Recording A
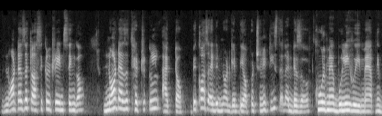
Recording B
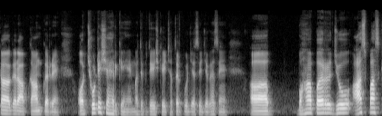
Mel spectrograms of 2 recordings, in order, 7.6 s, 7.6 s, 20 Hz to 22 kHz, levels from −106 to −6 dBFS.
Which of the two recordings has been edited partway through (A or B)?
A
